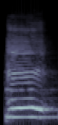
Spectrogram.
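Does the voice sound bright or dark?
bright. The voice sounds bright and thin. The speaker calls it wrong. "This is my voice without larynx dampening"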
